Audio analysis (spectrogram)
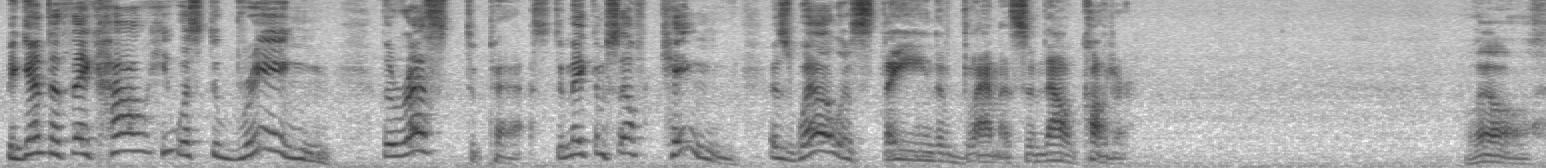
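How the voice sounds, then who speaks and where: A man reading a story aloud as scripted narration, in a dramatic, expressive storytelling manner. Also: fairly high pitch, creaky, slightly rough. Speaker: audiobook reader.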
